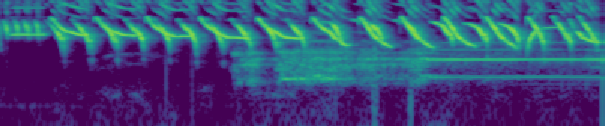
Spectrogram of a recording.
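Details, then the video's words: Canaries dueling in long rolling song, played to prompt competition birds to sing: regular downslurred whistled notes, about three per second, with a faint steady lower hum appearing midway. "Duel Burung Kenari Suara Merdu Ngerol Panjang"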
